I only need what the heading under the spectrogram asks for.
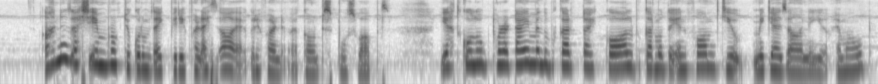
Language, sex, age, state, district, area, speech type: Kashmiri, female, 30-45, Jammu and Kashmir, Bandipora, rural, spontaneous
